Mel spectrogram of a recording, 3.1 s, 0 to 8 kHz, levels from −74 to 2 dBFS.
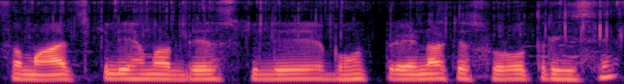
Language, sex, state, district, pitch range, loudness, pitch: Chhattisgarhi, male, Chhattisgarh, Rajnandgaon, 125-130 Hz, -19 LUFS, 125 Hz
